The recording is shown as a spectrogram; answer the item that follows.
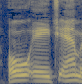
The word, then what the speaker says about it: ohm: O-H-M, it's pronounced ohm.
